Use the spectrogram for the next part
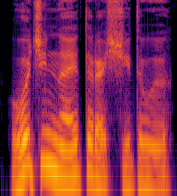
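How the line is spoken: Wry snort. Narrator (Russian): хмыкнул я

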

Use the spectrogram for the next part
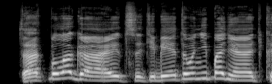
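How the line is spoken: Shout. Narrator (Russian): крикнул Фриц

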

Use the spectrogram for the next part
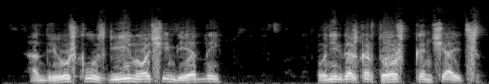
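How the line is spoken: Imitating mother, deliberate tone. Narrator (Russian): Подражая матери обстоятельным голосом сказал

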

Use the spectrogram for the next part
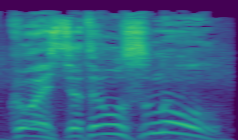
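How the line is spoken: Shouted. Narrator (Russian): закричал Павел

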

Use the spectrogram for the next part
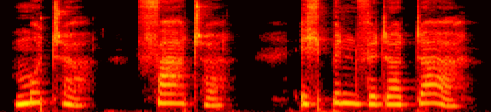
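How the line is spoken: Called out. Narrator (German): rief Dahlia

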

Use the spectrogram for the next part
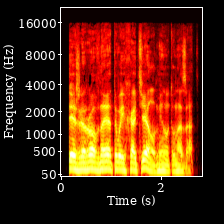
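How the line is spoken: Wry snort. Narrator (Russian): хмыкнул

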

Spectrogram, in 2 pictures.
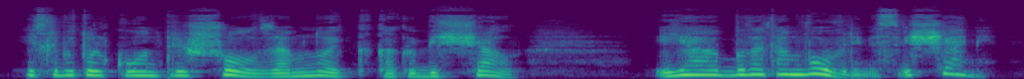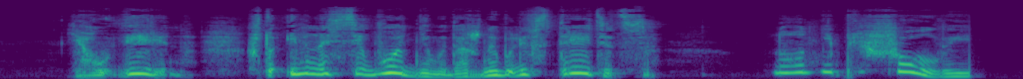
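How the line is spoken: Sudden rapid whisper. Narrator (Russian): вдруг быстро зашептала

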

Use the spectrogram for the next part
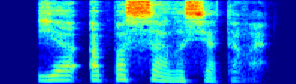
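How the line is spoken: Quiet young woman. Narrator (Russian): тихо сказала девушка

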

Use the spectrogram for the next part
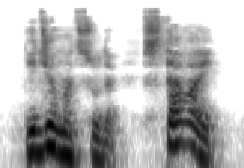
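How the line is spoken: Sharp shout. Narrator (Russian): резко крикнула Ирка

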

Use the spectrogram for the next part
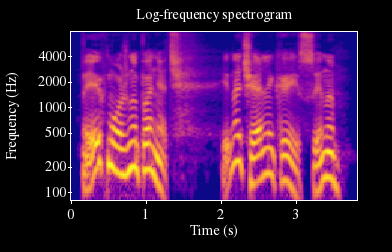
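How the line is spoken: Lazy. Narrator (Russian): лениво сказал Корнеевич

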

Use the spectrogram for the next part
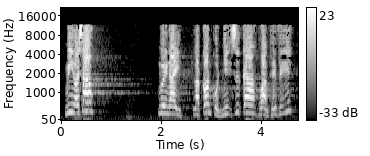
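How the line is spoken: Angry, astonished shout. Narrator (Vietnamese): Quỷ bảo chủ nhân vừa tức giận vừa ngạc nhiên hét lớn

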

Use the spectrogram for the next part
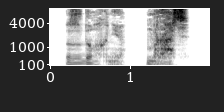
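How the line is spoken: Whispered. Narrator (Russian): прошептал

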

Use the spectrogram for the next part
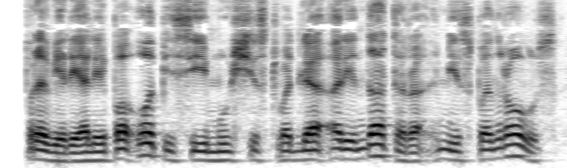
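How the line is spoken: Quick answer. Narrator (Russian): быстро ответил Льюис

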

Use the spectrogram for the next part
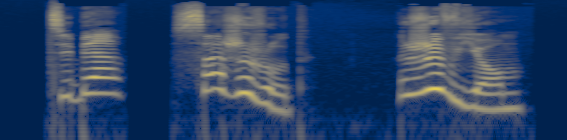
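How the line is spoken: Wheezing through laughter. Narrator (Russian): Сипит Мэвис между приступами хохота

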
